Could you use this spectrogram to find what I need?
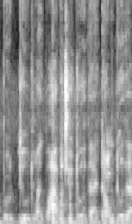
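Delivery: mock heated angry outburst, loud. Retelling going off at a guy: imitating her own angry outburst. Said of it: "I was pissed. I went off".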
